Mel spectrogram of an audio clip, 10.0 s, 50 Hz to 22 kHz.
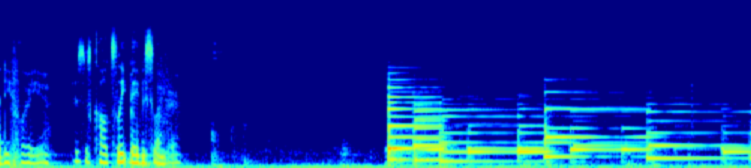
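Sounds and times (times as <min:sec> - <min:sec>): slow grand piano: 0:04.5 - 0:10.0.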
